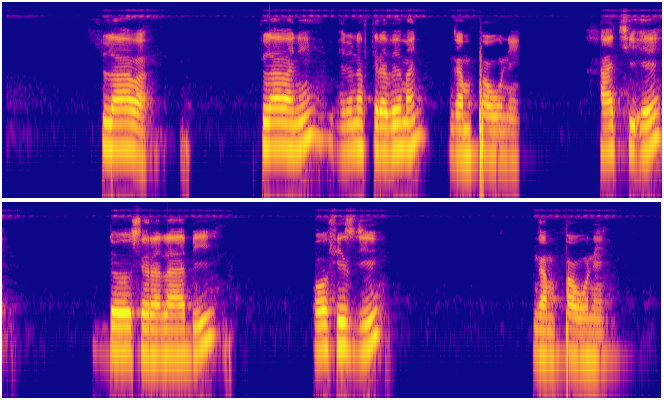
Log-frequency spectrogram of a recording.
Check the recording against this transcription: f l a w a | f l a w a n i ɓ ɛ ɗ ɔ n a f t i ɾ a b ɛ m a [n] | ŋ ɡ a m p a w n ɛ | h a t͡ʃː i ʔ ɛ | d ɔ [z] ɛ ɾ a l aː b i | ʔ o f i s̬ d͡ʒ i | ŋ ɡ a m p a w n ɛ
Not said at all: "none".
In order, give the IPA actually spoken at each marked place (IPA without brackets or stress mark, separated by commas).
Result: n, s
